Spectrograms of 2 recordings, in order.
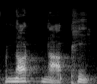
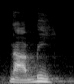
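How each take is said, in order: First: The middle consonant is a voiceless p sound. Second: The middle consonant is a voiced b sound. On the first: The speaker calls it wrong. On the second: The speaker calls it right. "the p will be pronounced like b"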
